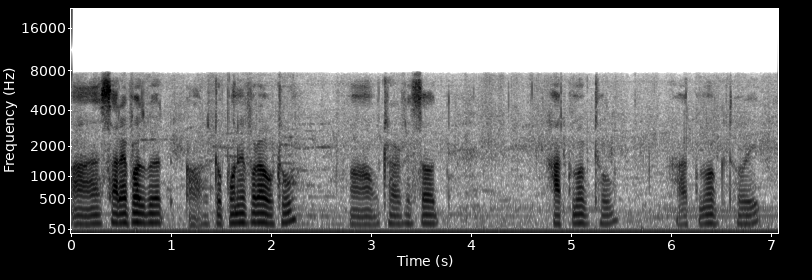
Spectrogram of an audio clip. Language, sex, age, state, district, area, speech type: Assamese, male, 18-30, Assam, Barpeta, rural, spontaneous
